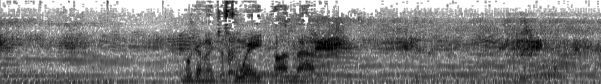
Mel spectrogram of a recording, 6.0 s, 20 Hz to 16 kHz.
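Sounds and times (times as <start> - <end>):
police helicopter flying overhead: 0.0 - 5.9
speech: 1.8 - 3.6.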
